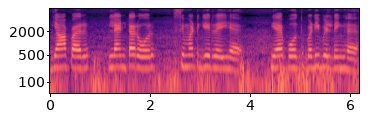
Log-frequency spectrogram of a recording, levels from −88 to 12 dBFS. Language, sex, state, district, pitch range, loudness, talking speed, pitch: Hindi, female, Haryana, Jhajjar, 225-245 Hz, -16 LUFS, 125 wpm, 235 Hz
